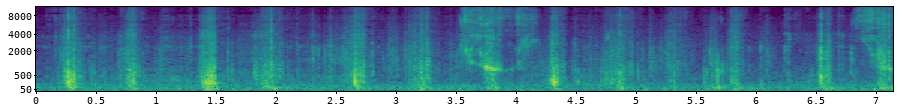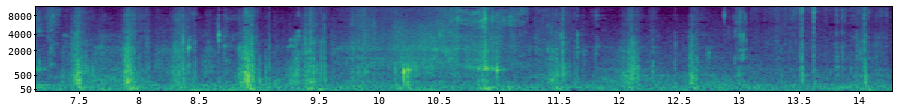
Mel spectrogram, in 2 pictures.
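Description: Powdery freezer frost being bitten and chewed: a run of short crunches about two a second, softer and sparser in the last few seconds.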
